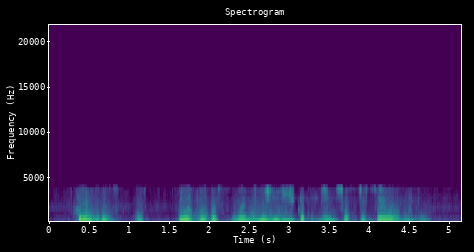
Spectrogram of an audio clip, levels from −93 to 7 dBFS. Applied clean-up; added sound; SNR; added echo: neural separator model SepFormer WHAMR!.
